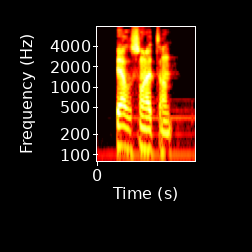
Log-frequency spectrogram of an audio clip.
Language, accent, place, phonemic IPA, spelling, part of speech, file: French, France, Lyon, /pɛʁ.dʁə sɔ̃ la.tɛ̃/, perdre son latin, verb, LL-Q150 (fra)-perdre son latin.wav
- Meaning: to be confused, to be baffled, to be unsettled (by it, "it" being something previously mentioned)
